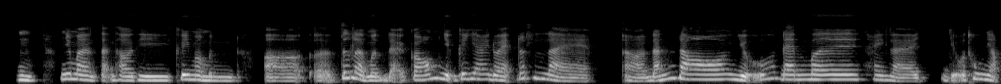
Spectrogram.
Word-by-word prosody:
Ừm, 200 -3 +4 0.3
nhưng 245 +1 +1
mà 215 -5 +2
tạm 195 - -3
thời 185 -2 0
thì 185 -1 +5
khi 225 +5 +5
mà 215 -1 +2
mình, 175 -3 +1 0.3
ờ 165 0 -5
ờ, - - -5
tức 295 +1 +2
là 225 -10 +2
mình 180 0 +2
đã - - -5
có 210 +2 0
những 220 -5 +2
cái 250 +4 0
giai 245 -2 -3
đoạn 205 -4 0
rất 275 +2 -6
là, 165 - -3 0.3
ờ, 165 -4 -4
đắn 200 - 0
đo 235 -3 +2
giữa 225 +6 +3
đam 225 -1 0
mê 225 0 +2
hay 215 -2 -3
là 155 -6 -3 0.3
giữa - - 0
thu 255 -3 -1
nhập 205 -4 0
215 Hz, 200 wpm, -21 LUFS, 185-230 Hz, 0.3 s, thì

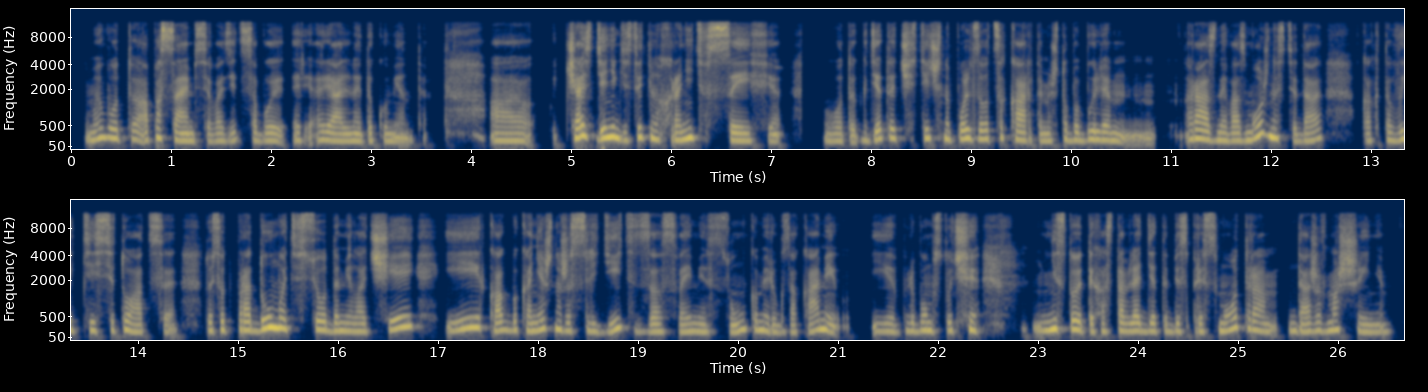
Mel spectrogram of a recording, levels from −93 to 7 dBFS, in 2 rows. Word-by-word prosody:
мы 195 +6 0
вот 200 -3 0
опасаемся 160 -5 +2
возить 150 +3 -6
с - - -1
собой 155 -3 -4
ре 160 -1 -7
реальные 150 -3 0
документы. 75 - -7 0.6
А, 155 -1 -3 0.3
часть 235 +3 +6
денег 210 +4 +8
действительно 200 +4 0
хранить 190 +6 +2
в - - -9
сейфе, 150 -3 +4 0.4
вот 145 -3 -6
где-то 180 +9 -1
частично 205 0 -1
пользоваться 185 +3 +1
картами, 165 -7 -2
чтобы 165 +1 -4
были, 175 +2 0
м, 235 - -5 0.3
разные 175 -4 +2
возможности, 200 - +2
да, 150 +7 -4 0.4
как-то 155 +2 -8
выйти 180 +2 -3
из 170 - 0
ситуации. 170 -4 -2 0.3
То 175 - -3
есть 175 - -2
вот 185 0 -2
продумать 210 +5 +7
всё 195 -4 0
до 170 0 -2
мелочей 190 +10 +1 0.2
и 220 +7 +3
как 185 -5 -2
бы, 185 - -4
конечно 200 +5 0
же, 170 - -1
следить 165 - -1
за 155 -1 -4
своими 155 -1 -4
сумками, 180 +5 -3
рюкзаками. 150 - -2 0.3
И 160 -1 -6
в 145 - -17
любом 175 +2 -1
случае 175 +2 0 0.5
не 190 +4 +4
стоит 200 -2 +1
их 155 +1 -3
оставлять 165 +1 -1
где-то 165 0 -4
без 155 0 -4
присмотра, 175 +2 -2
даже 170 0 -2
в 165 - -9
машине. 155 -5 -2
170 Hz, 140 wpm, -22 LUFS, 155-195 Hz, 0.6 s, денег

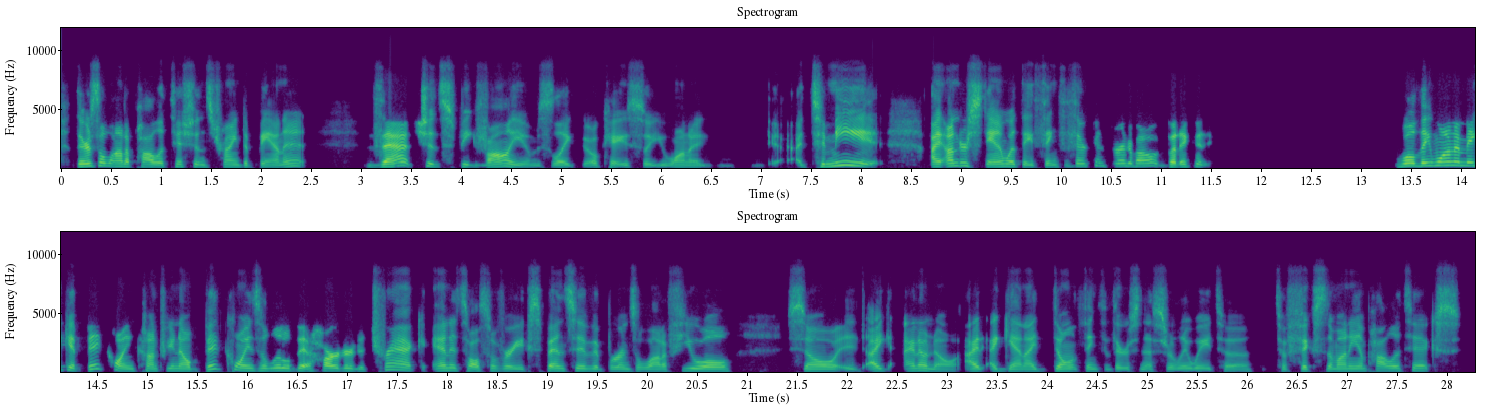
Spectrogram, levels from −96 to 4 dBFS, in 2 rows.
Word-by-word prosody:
there's 220 +4 +6
a 255 - +3
lot 215 -3 +1
of 195 - -1
politicians 180 0 -2
trying 170 -2 -3
to - - -5
ban 120 +9 +1
it. 225 +3 -3 0.7
That 210 +9 +9
should 215 -7 0
speak 185 -1 -3
volumes, 150 - +1
like, 145 -1 -3
"Okay, 155 -3 -3
so 150 -1 -7
you 135 - -10
wanna" 130 0 -4 1.0
uh, - - -5
to 200 - +1
me, 285 - +5 0.5
I 205 - +10
understand 220 -5 +4
what 205 -2 0
they 165 -2 -1
think 160 +2 -5
that - - -15
they're 225 -1 -2
concerned 235 -2 -4
about, 230 +1 +1
but 180 0 +6
it 195 - +3
could - - -4 1.9
Well, 235 +3 +5
they 245 +2 +5
want 290 +1 +6
to 290 - +8
make 265 -2 +3
it - - +3
bitcoin 295 - 0
country. 175 +1 -3
Now, 170 -2 0
Bitcoin's 240 - -1
a 195 - -4
little 200 +1 -2
bit 190 0 +2
harder 195 -1 +3
to 150 -3 -10
track, 240 - 0
and 205 +2 +1
it's 205 -1 -6
also 175 +1 -2
very 175 -1 -2
expensive, 180 +3 -2
it 165 - -7
burns 165 -1 -5
a 155 - -9
lot 140 -2 -3
of 135 - -6
fuel. 170 -3 -2 0.6
So, 155 - -2
it - - -9
I 180 - +3
c - - -22 0.2
I 185 +2 0
don't 205 -5 -1
know. 95 -5 -7
I 175 +1 +2
again, 160 -4 -1
I 145 +2 -1
don't 170 -2 -2
think 155 -2 -8
that 145 - -20
there's 140 0 -6
necessarily 140 -1 -6
a - - -9
way 130 -1 -6
to 115 0 -10 0.3
to 140 - -10
fix 165 +6 -3
the 175 - -5
money 170 +1 -2
in 175 - -4
politics, 195 - -5
185 Hz, 180 wpm, -24 LUFS, 160-215 Hz, 1.9 s, I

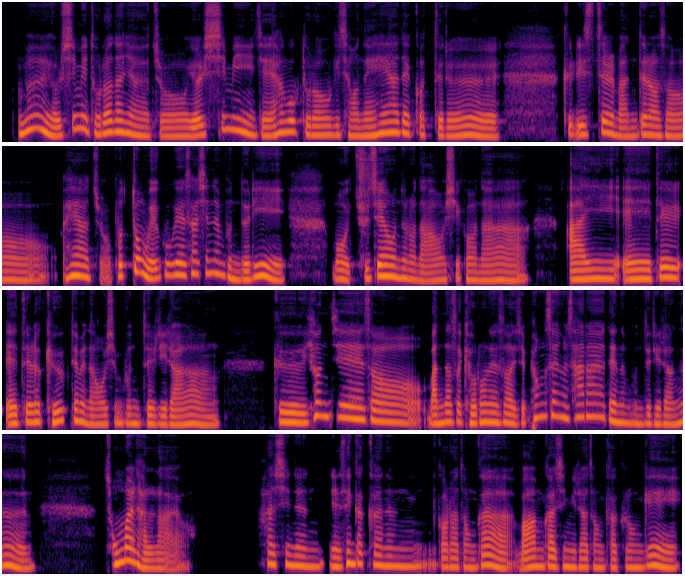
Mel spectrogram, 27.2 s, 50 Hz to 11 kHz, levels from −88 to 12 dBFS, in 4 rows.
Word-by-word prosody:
네. 240 +4 +1
열심히 265 - -1
돌아다녀야죠. 175 -8 0
열심히 220 - 0
이제 160 -2 -2
한국 220 +6 0
돌아오기 165 -1 -1
전에 155 -1 -2
해야 210 +4 +2
될 205 -2 0
것들을 155 -3 -1 0.6
그 - - -4
리스트를 180 +3 0
만들어서 155 -1 -2 0.2
해야죠. 215 -2 +1
보통 225 +5 +2
외국에 230 +7 +2
사시는 265 0 -2
분들이 165 -2 +2 0.4
뭐 165 -2 0
주재원으로 185 +2 +3
나오시거나 145 - -3 0.4
아이 170 +1 +2
애들 170 +4 +3
애들 160 +3 +2
학 185 - -1
교육 205 +1 +1
때문에 200 -4 +1
나오신 150 +3 -3
분들이랑 150 -2 -2 0.5
그 180 -2 +3
현지에서 235 - +1
만나서 180 +4 +1
결혼해서 180 0 +1
이제 150 - -4
평생을 280 +1 -2
살아야 275 +2 -2
되는 185 -8 +1
분들이랑은 155 +1 -1 0.7
정말 260 +5 +4
달라요. 145 -6 -1 0.7
하시는 195 -4 0
예 175 -1 +2
생각하는 185 -4 0
거라든가 165 +1 0
마음가짐이라든가 165 -1 0
그런 160 0 -3
게 175 -3 +1
175 Hz, 300 characters per minute, -23 LUFS, 155-205 Hz, 0.7 s, 정말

